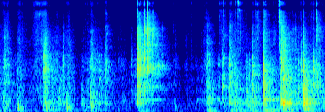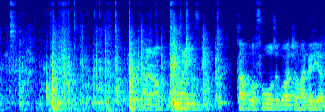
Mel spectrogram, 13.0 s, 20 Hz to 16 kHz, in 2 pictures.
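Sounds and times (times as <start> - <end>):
plastic clunks and rattles: 4.1 - 11.1.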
